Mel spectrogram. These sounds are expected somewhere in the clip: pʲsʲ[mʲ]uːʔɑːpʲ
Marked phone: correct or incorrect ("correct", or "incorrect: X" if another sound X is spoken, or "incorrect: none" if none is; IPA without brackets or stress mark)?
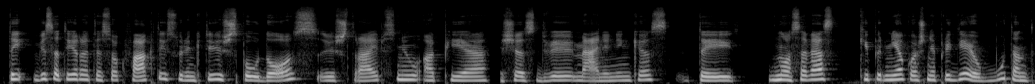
incorrect: nʲ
